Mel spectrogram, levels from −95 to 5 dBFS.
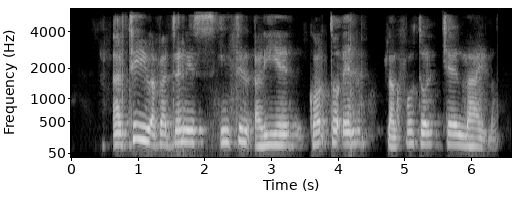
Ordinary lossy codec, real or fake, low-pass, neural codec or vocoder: AAC, 24 kbps; fake; 5.4 kHz; codec, 16 kHz, 2 kbps, X-Codec, HuBERT features, trained on LibriSpeech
